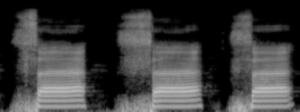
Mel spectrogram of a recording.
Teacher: Kalau huruf sa bocor nafasnya.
